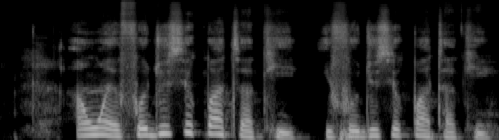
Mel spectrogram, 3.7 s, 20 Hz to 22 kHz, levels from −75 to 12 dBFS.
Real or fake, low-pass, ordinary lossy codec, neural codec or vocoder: fake; none; none; autoencoder, 48 kHz, 128 numbers a frame, DAC-VAE, trained on Japanese speech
